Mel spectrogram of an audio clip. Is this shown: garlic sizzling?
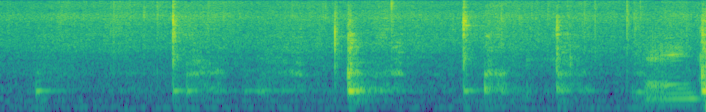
yes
